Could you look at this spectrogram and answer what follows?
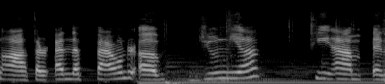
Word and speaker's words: Junia: And did I pronounce it right for Junia? Junia, yes.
